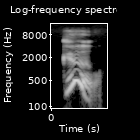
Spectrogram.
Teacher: the root of the tongue raising up to block the throat. >> Goo, >> which is exactly what your tongue does when you say goo.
